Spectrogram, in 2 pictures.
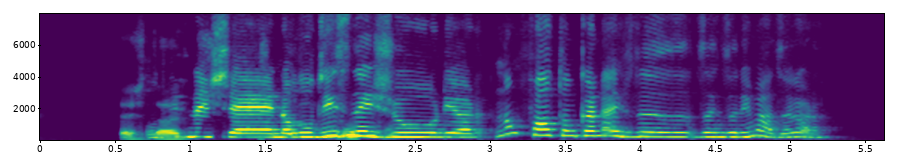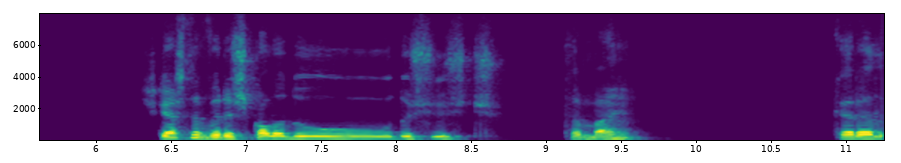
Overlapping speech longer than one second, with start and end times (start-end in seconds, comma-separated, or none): none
